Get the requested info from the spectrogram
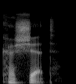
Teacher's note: When a visarga is followed by the ch sound, the visarga mathematically transforms into a sh sound. Step 3, we just combine them to get our final word, kashit.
